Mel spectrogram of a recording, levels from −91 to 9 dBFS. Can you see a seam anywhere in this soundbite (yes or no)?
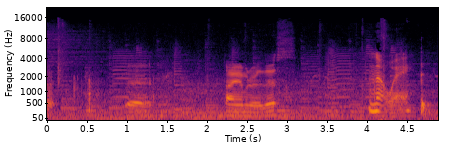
no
